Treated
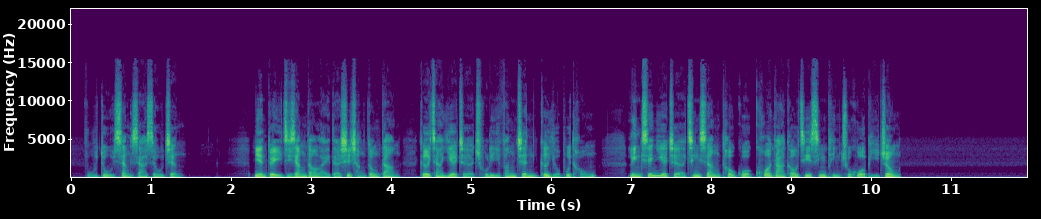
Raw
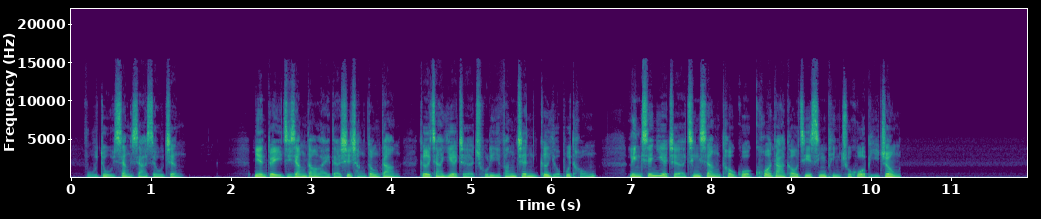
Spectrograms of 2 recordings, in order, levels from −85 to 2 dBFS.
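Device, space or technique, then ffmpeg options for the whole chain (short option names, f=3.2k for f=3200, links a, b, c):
presence and air boost: -af "equalizer=f=3.9k:t=o:w=1.3:g=4.5,highshelf=f=9.5k:g=4.5"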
